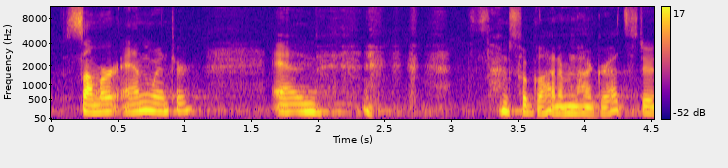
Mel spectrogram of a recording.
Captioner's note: laughs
